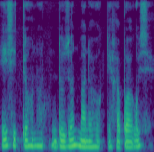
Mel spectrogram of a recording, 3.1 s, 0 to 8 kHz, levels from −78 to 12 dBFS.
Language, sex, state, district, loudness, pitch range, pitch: Assamese, male, Assam, Kamrup Metropolitan, -18 LUFS, 110-130 Hz, 120 Hz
